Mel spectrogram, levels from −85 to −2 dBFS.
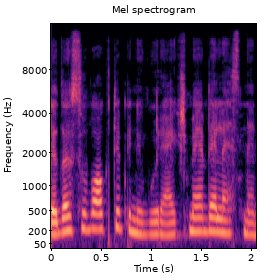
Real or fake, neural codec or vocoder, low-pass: fake; codec, 44.1 kHz, 7.8 kbps, Pupu-Codec; 14.4 kHz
